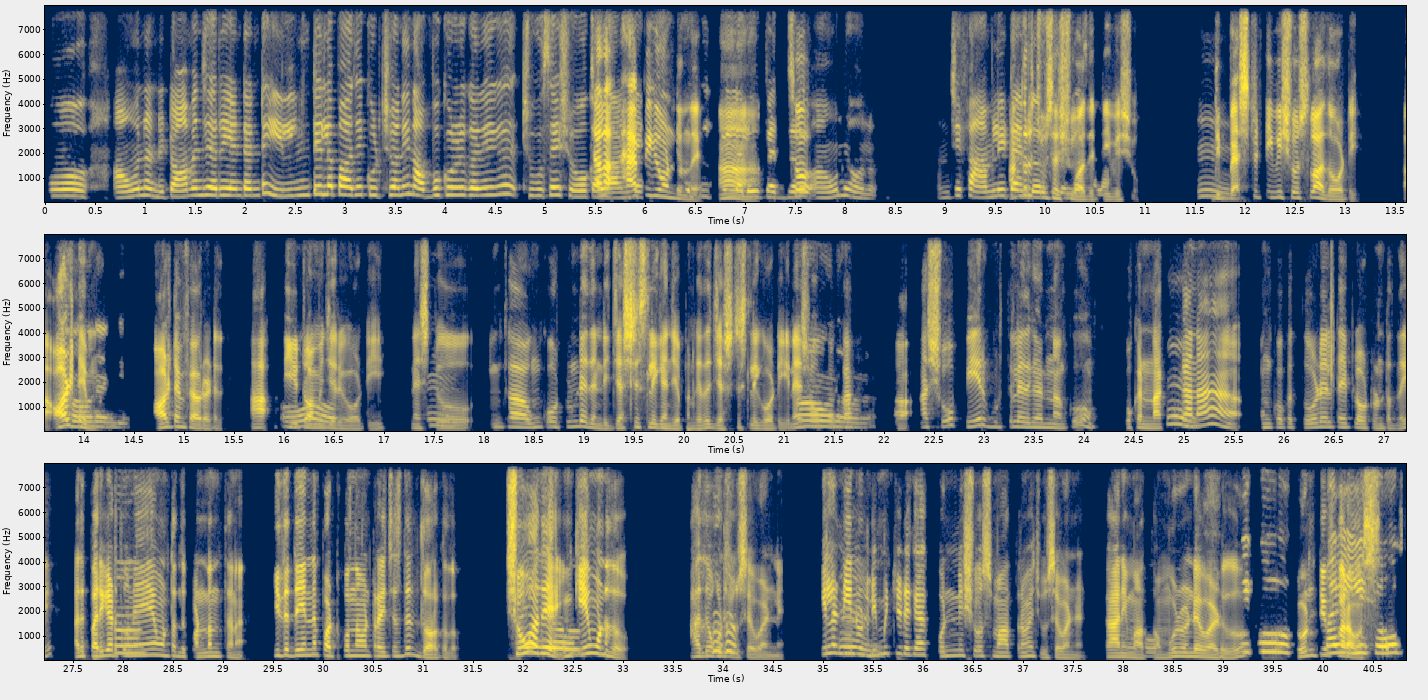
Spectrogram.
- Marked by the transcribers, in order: in English: "షో"; in English: "హ్యాపీగా"; in English: "సో"; in English: "ఫ్యామిలీ టైం"; in English: "షో. ది బెస్ట్"; in English: "షోస్‌లో"; in English: "అ ఆల్"; chuckle; in English: "ఆల్ టైమ్ ఫేవరైట్"; in English: "నెక్స్ట్"; in English: "నెక్స్ట్"; in English: "షో"; in English: "టైప్‌లో"; other background noise; in English: "ట్రై"; in English: "షో"; other noise; chuckle; in English: "లిమిటెడ్‌గా"; in English: "షోస్"; in English: "ట్వెంటీ ఫోర్ హావర్స్"; in English: "షోస్"
- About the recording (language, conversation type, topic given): Telugu, podcast, చిన్నప్పుడు మీకు ఇష్టమైన టెలివిజన్ కార్యక్రమం ఏది?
